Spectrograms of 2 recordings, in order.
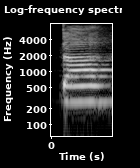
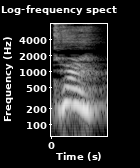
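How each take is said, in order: First: The t is firm, with no breath escaping. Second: The t is loose, with breath escaping. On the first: The speaker calls it right. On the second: The speaker calls it wrong.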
